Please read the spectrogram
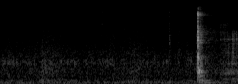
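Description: Quiet background, then near the end a single sharp click: the Johnson Controls A419 temperature controller's relay opening as the controller cuts out at 80°F.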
